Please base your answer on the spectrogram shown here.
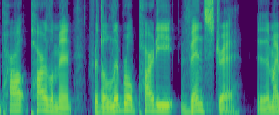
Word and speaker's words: Venstre: He wrote, "Hi, I work as a senior policy advisor in the Norwegian parliament for the Liberal Party Venstre." Am I pronouncing it correctly?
